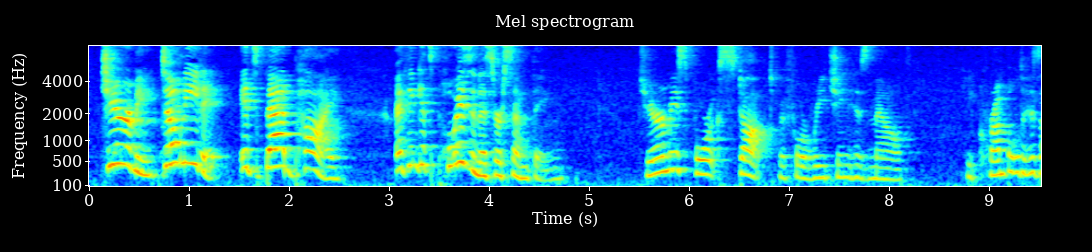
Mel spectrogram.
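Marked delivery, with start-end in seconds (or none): 0.1-4.7 loud, high panicked cry to stop him; urgent warning. Acted. Boy warning his friend off the pie, loud and panicked. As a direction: shout to stop a friend eating.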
